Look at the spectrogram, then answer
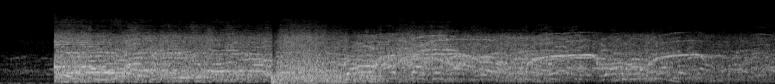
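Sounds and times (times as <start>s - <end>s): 
crowd screaming and shouting in panic: 0.6s - 7.7s
loud explosion blast: 2.6s - 4.4s.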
